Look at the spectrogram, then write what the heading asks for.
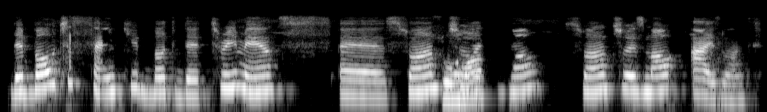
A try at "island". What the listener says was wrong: Never pronounce the S before L. Island. Island.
